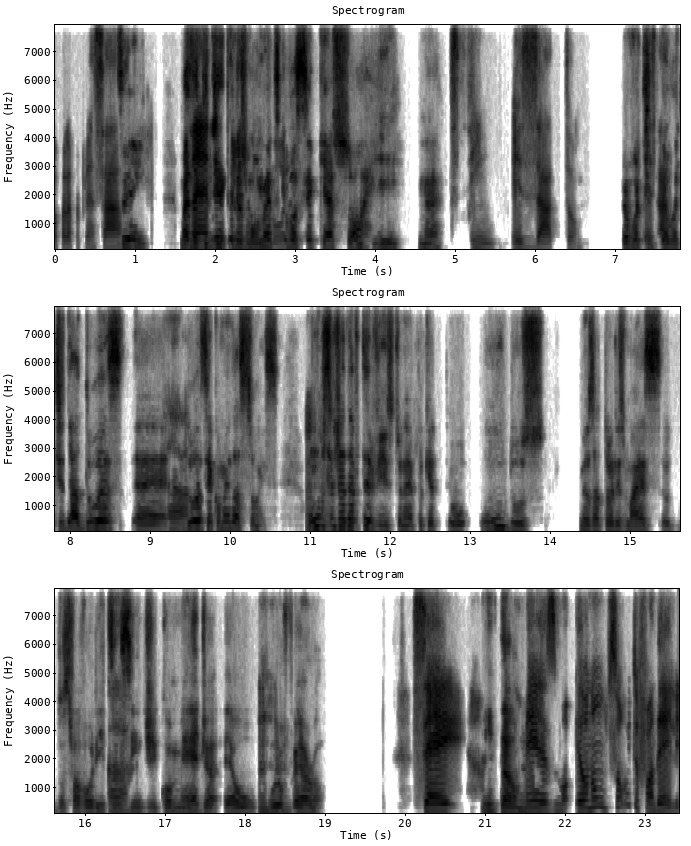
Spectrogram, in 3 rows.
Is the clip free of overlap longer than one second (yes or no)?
no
